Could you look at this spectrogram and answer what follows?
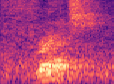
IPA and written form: θret (threat)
